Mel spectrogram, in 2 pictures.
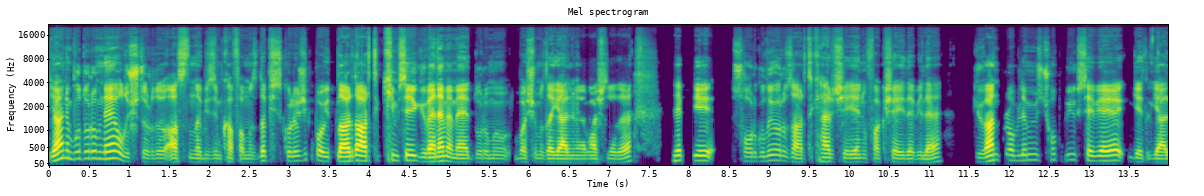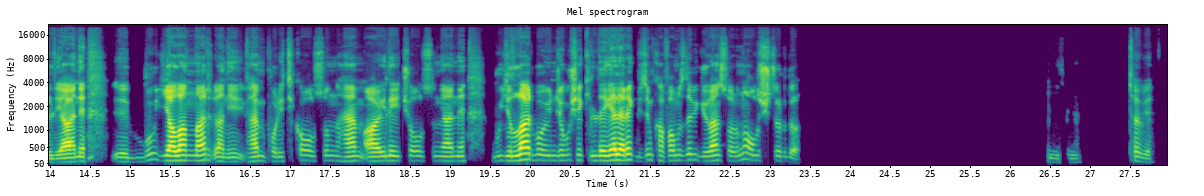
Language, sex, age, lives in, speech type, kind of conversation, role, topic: Turkish, male, 20-24, Poland, conversation, unstructured, none, Yalan söylemek her zaman kötü müdür?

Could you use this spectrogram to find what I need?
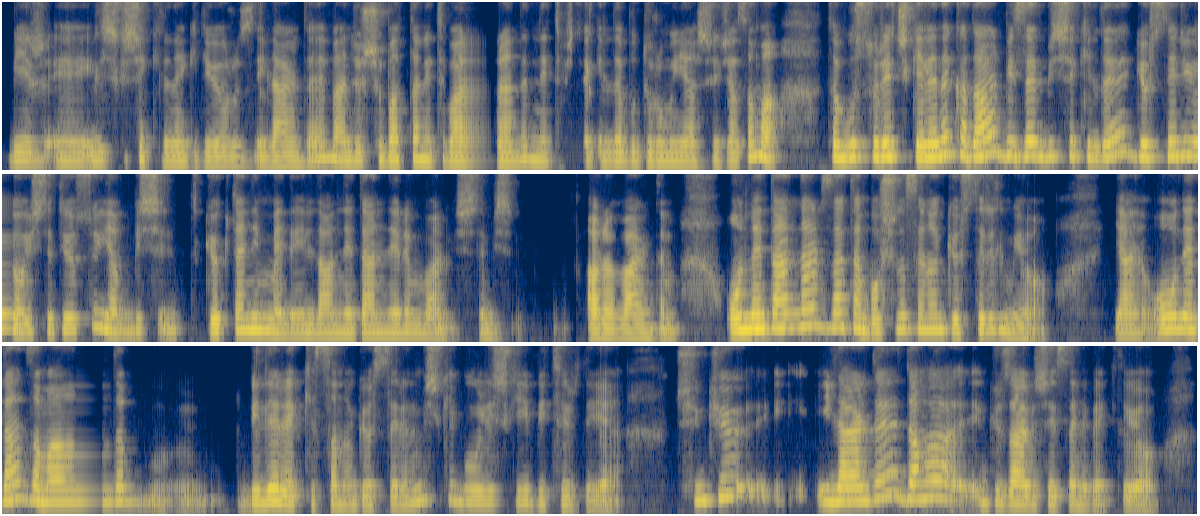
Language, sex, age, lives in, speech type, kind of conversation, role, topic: Turkish, female, 35-39, United States, conversation, advice, advisor, Sosyal hayatımı geliştirmekte veya anlamlı ilişkiler kurmakta neden zorlanıyorum?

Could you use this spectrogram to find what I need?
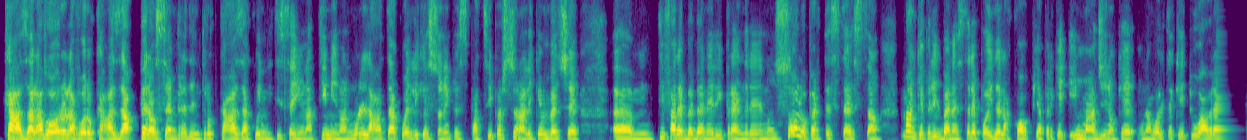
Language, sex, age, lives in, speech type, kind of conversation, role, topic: Italian, female, 40-44, Italy, conversation, advice, advisor, Come posso trovare un equilibrio tra la vita di coppia e la mia autonomia personale?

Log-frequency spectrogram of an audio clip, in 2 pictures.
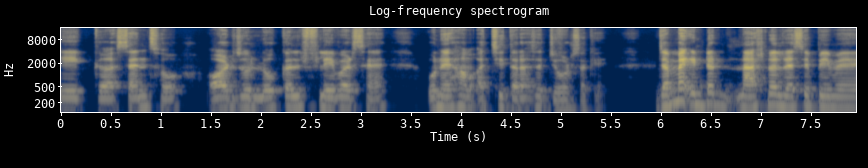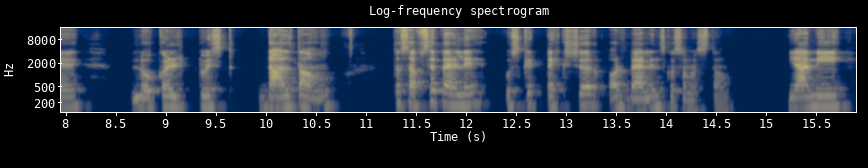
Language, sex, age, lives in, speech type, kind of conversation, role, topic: Hindi, male, 20-24, India, conversation, podcast, guest, अंतरराष्ट्रीय व्यंजनों को स्थानीय स्वाद के अनुरूप नया रूप देने का सही तरीका क्या है?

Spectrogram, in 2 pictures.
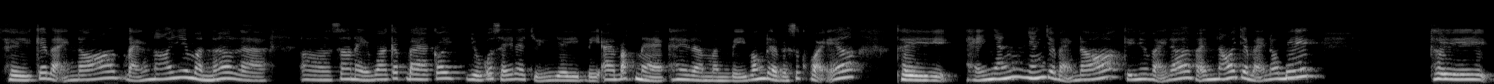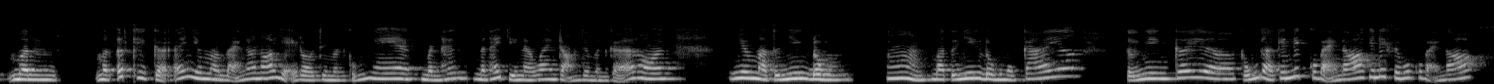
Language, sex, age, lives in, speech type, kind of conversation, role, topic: Vietnamese, female, 25-29, Vietnam, conversation, advice, user, Tại sao bạn thân của tôi thay đổi và trở nên xa lạ, và tôi nên làm gì để cải thiện mối quan hệ này?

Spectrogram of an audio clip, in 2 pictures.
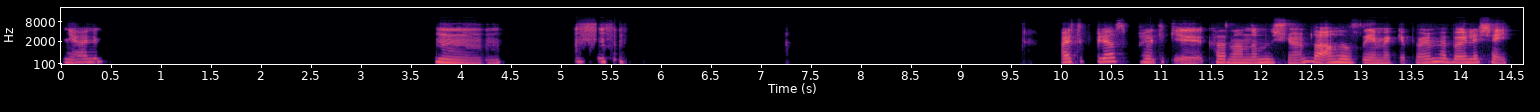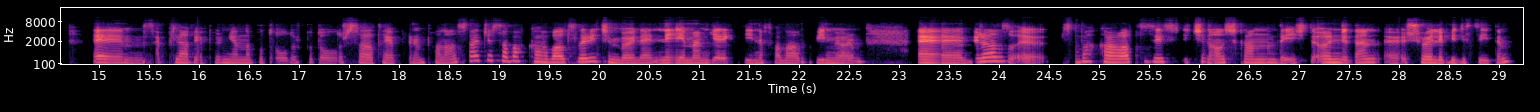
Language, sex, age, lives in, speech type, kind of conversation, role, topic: Turkish, female, 25-29, Poland, conversation, unstructured, none, Evde yemek yapmayı mı yoksa dışarıda yemek yemeyi mi tercih edersin?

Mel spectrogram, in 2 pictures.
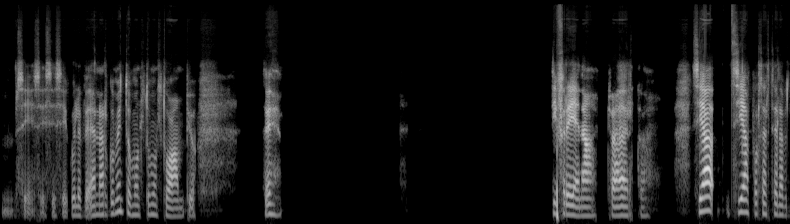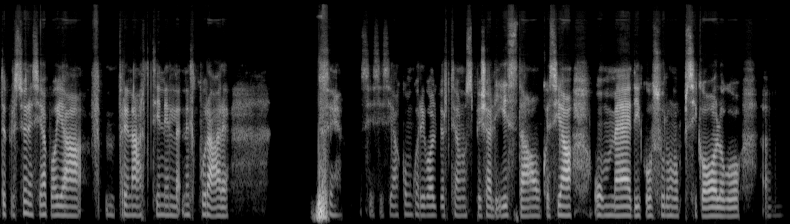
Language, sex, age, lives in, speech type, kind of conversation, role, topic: Italian, female, 30-34, Italy, conversation, unstructured, none, Pensi che la società capisca davvero la depressione?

